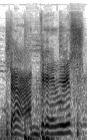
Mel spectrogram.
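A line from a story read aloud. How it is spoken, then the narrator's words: Creaky principal's voice. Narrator (Russian): проскрипел голос директора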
